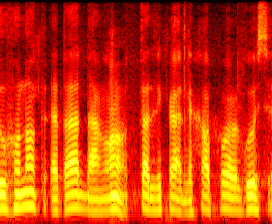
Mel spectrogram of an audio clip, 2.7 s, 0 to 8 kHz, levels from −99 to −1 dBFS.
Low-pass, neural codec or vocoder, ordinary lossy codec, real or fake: none; codec, 16 kHz, 0.8 kbps, ZipCodec; none; fake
